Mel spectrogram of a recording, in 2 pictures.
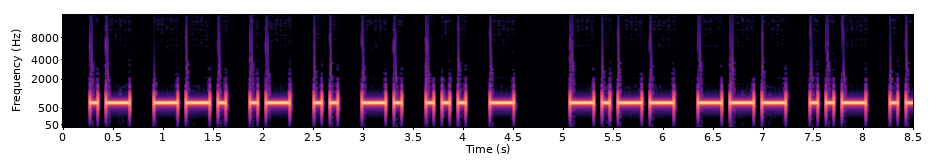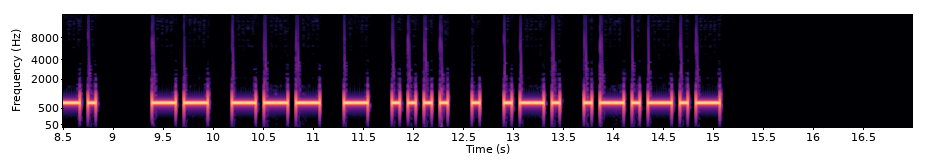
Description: Morse code, heard as a keyed tone, about 15 wpm, 700 Hz. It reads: AGAINST YOUR MOTHER.
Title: Sentences from Top 1000 Words - Review Part 2 - 15wpm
